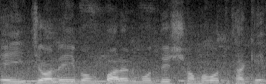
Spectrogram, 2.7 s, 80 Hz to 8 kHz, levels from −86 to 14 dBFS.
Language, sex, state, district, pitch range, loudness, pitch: Bengali, male, West Bengal, North 24 Parganas, 150-165 Hz, -16 LUFS, 160 Hz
